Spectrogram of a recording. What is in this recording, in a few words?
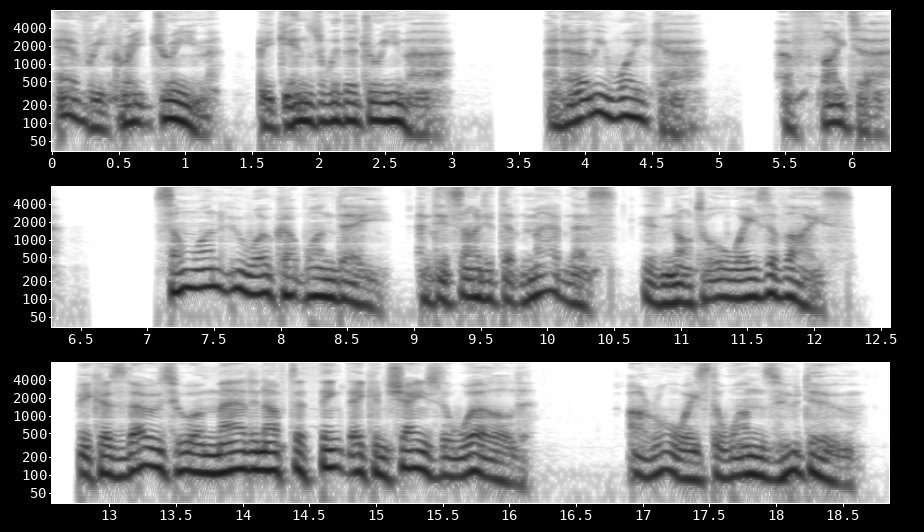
Deep voice British accent movie trailer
